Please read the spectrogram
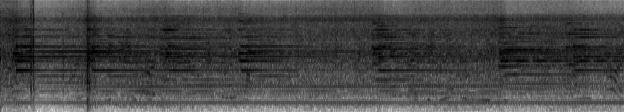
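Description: Church bells ringing, a layered peal of held, overlapping tones that shifts in pitch about five seconds in. Two sharp skateboard clacks come within the first second: the tail hitting the ground on the pop, then the landing.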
